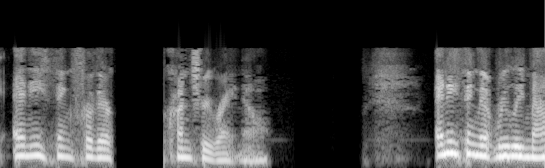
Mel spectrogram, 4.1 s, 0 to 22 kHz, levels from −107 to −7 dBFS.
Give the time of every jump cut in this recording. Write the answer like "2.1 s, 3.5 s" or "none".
none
